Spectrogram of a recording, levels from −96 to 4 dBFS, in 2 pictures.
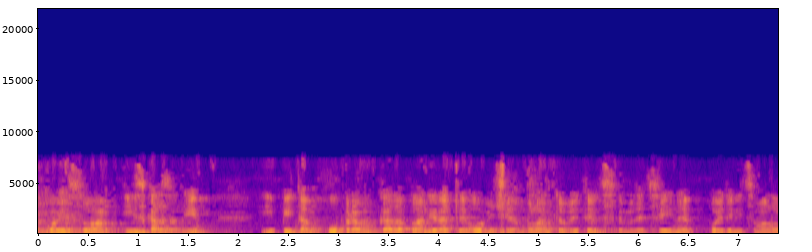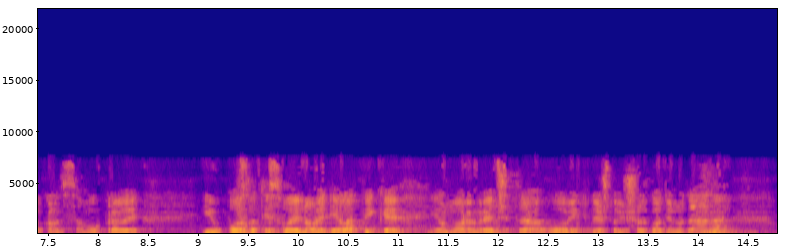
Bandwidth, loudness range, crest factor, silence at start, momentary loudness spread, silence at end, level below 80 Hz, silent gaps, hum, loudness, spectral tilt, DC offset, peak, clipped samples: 8 kHz; 5 LU; 18 dB; 0 s; 10 LU; 0.05 s; -74 dBFS; none; none; -29 LUFS; -4 dB/octave; under 0.1%; -12 dBFS; under 0.1%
